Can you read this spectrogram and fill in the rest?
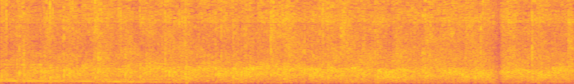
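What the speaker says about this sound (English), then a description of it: "can we get a quick round of applause?" Audience at a charity tasting event applauding, a dense, loud, steady wash of clapping from a full room that continues throughout.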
